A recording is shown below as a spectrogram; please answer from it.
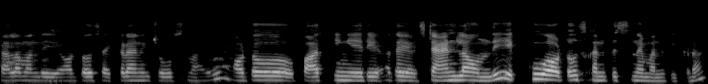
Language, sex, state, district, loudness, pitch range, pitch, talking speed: Telugu, female, Andhra Pradesh, Visakhapatnam, -27 LUFS, 175-195 Hz, 185 Hz, 145 wpm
